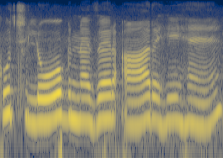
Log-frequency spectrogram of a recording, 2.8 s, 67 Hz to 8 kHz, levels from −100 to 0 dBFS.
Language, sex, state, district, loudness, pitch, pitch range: Hindi, female, Punjab, Fazilka, -16 LUFS, 210 Hz, 195-225 Hz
